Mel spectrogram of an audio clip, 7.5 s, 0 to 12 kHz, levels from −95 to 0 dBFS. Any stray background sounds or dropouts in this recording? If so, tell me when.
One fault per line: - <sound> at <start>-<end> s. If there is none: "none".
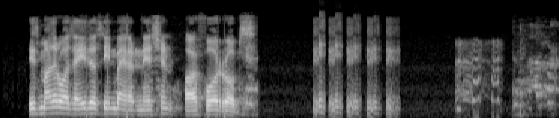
- laugh at 4.2-5.3 s
- laugh at 6.0-6.7 s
